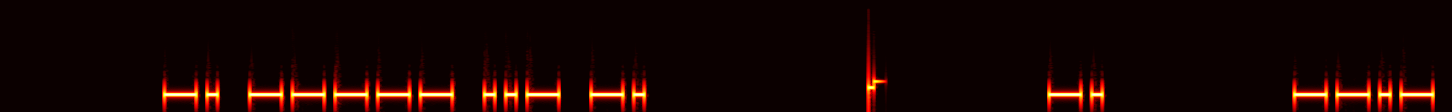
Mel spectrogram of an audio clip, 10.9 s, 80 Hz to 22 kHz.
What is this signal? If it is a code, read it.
Morse code, heard as a keyed tone, about 15 wpm, spaced as for 10 wpm, 700 Hz. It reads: N0UN NQ
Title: USA Call Signs - 4 Characters - 6x Character Spacing - 15wpm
